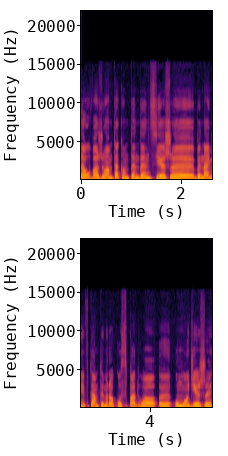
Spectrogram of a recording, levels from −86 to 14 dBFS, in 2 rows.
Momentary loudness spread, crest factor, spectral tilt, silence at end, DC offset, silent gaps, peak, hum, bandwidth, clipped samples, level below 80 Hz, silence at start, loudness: 4 LU; 10 dB; -5 dB/octave; 0 s; under 0.1%; none; 0 dBFS; none; 13 kHz; under 0.1%; -46 dBFS; 0 s; -12 LUFS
